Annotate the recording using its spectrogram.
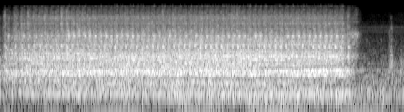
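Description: Overlock machine (serger) running steadily at speed, stitching cotton elastic onto swimsuit fabric through an elastic applicator foot, then stopping about five seconds in.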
